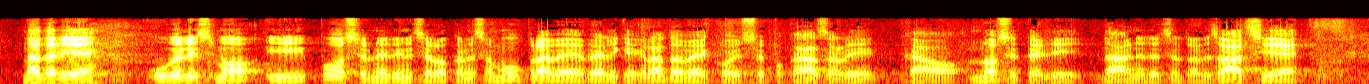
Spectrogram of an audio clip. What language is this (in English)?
Croatian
